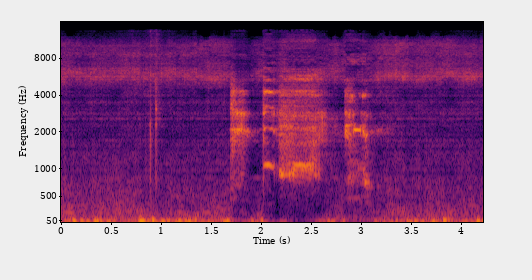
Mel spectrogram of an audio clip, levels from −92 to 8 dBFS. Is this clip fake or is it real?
fake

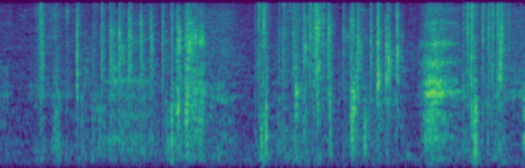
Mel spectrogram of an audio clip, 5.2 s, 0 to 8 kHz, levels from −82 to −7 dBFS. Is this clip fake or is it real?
real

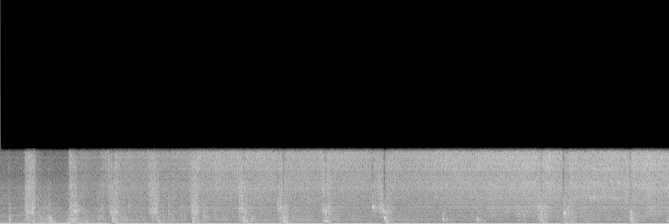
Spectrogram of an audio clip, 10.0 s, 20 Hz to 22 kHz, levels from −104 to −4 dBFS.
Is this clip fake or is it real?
fake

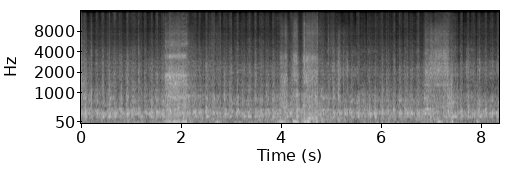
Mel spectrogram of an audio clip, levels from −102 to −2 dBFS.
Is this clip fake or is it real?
fake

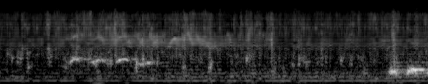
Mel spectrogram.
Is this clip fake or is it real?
fake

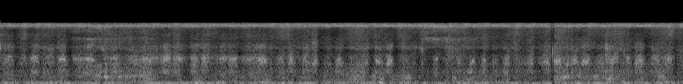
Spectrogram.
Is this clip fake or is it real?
fake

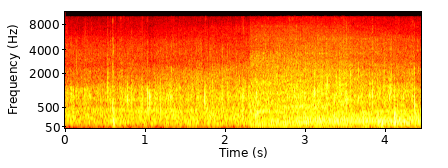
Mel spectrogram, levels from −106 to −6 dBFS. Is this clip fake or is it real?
fake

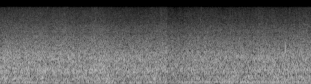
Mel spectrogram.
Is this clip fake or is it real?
real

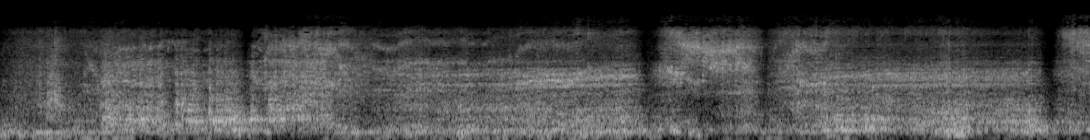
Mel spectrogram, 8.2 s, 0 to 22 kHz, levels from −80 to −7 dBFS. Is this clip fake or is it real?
real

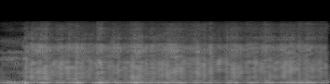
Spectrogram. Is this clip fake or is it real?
fake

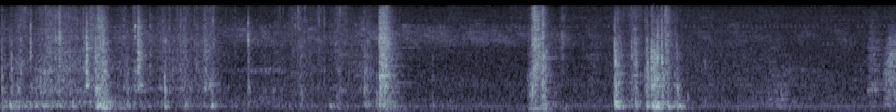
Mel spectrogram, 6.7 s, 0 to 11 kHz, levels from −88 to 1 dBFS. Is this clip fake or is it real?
real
